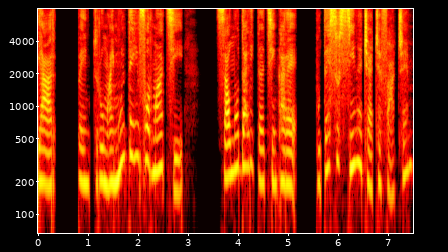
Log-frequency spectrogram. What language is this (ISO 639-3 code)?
ron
